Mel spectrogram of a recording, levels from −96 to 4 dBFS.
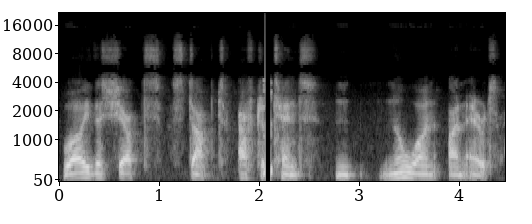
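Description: Damaged data in the compressed stream, 2.03 to 2.13 s: corrupted bytes knock the decoder out of frame sync, leaving a brief glitch in the speech.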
